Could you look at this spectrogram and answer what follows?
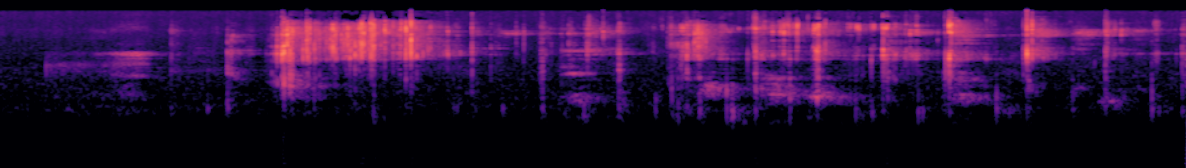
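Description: Thin plastic bag crinkling around a bun as it is handled, in two crackly stretches: a short one about two seconds in and a longer one from about five to eight seconds in.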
